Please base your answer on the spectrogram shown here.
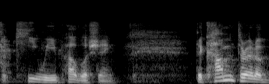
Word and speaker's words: KWE: She likes to pronounce it Kiwi Publishing.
